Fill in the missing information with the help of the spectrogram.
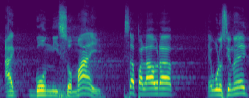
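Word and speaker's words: ἀγωνίζομαι: La palabra que se traduce aquí por esforzarse es una palabra griega que se pronuncia como agonizomai.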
